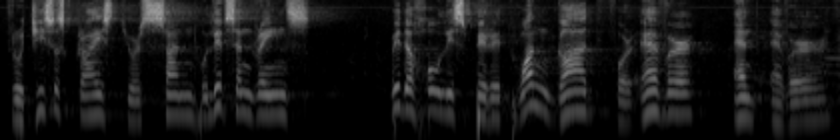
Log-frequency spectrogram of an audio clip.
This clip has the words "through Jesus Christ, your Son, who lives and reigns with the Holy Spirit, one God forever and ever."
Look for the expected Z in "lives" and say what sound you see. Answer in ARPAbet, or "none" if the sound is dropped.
S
